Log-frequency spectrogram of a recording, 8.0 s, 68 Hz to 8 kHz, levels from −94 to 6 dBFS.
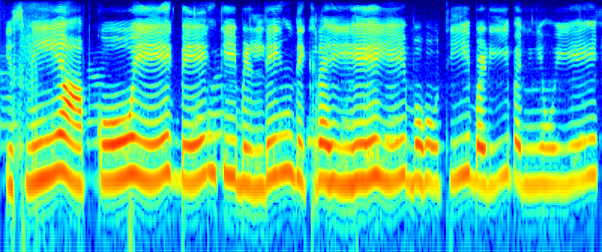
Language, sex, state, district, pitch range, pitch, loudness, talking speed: Hindi, female, Madhya Pradesh, Bhopal, 250-285 Hz, 265 Hz, -16 LUFS, 120 wpm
